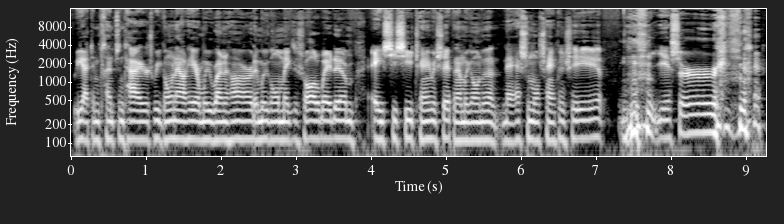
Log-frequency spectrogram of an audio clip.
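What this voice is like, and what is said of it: Quick-talking Southern Dabo Swinney impression. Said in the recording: “You just got to get that quick-talking Southern person.”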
